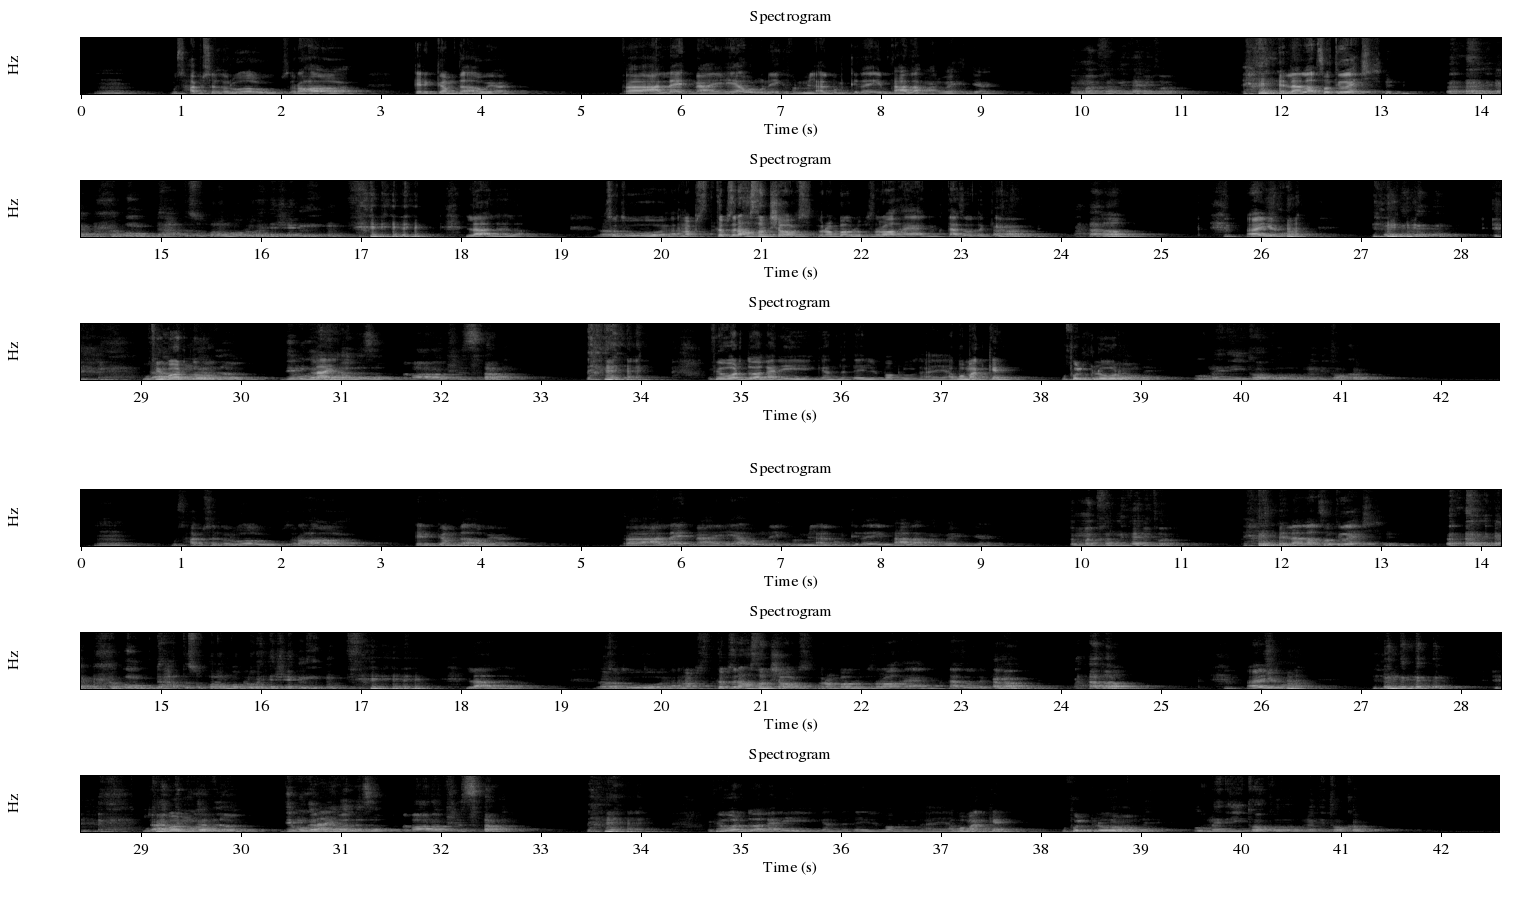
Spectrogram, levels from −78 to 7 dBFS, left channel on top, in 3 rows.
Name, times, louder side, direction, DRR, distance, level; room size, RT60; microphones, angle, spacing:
voice 1, 0.1-0.5 5.4-5.7 9.9-10.9 11.8-12.1 13.6-17.0 19.3-19.7 23.3-23.7 24.1-24.6 26.1-26.4 27.2-27.8 28.6-30.0 30.4-32.7 34.7-34.8 38.7-39.1 39.5-41.2, right 1 dB, 35° right, 1.1 m, -35 dB
voice 2, 0.9-2.8 3.3-4.4 5.4-9.2 11.6-13.3 16.9-18.7 19.1-19.2 19.5-23.6 24.4-24.7 25.5-26.5 27.1-27.6 28.3-28.6 29.0-29.8 30.7-31.2 33.5-37.7 38.2-38.9, left 4 dB, 50° left, 0.3 m, -31 dB
3.5 x 2.3 x 3.6 m
head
